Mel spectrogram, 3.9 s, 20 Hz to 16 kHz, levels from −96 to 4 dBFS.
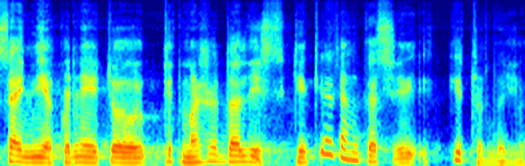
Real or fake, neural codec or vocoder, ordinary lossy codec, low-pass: fake; codec, 44.1 kHz, 2.6 kbps, SNAC; Opus, 24 kbps; 14.4 kHz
